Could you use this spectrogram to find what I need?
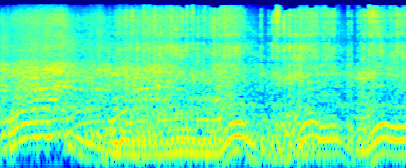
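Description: Engine of a buggy being driven, a loud continuous motor drone whose pitch repeatedly rises and falls as it revs, with no talk.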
